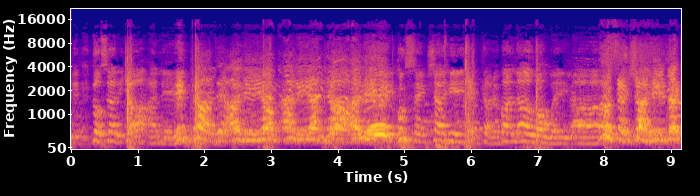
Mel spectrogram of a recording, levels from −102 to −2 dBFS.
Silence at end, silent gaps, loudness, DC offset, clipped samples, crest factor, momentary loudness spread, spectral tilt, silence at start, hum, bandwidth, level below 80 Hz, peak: 0 s; none; -20 LUFS; under 0.1%; under 0.1%; 18 dB; 12 LU; -4 dB/octave; 0 s; none; 16 kHz; -50 dBFS; -2 dBFS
